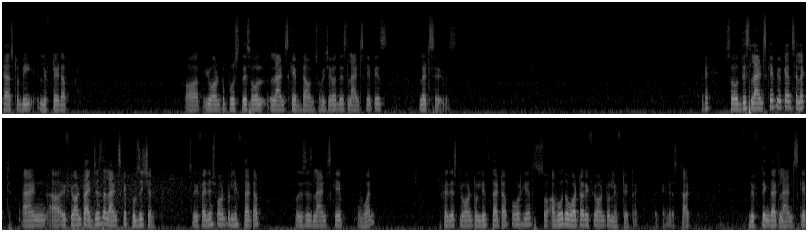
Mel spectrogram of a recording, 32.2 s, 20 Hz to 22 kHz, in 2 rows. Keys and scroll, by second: 21.7 ctrl+z.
